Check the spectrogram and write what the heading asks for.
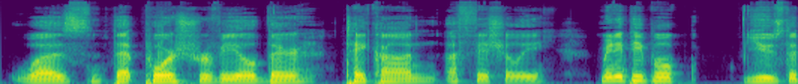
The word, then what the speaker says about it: Taycan: take can take on I need to need to get the true pronunciation down I think take on sounds more correct galileo russell said take in and kind of i thought he sounded a little bit funny with his pronunciation of it but regardless they said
